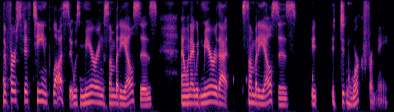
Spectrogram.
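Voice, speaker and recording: A woman's voice: deep voice, normal speed, no room sound. A woman speaking as an interview guest in a conversational, reflective way, explaining through examples and questions.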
